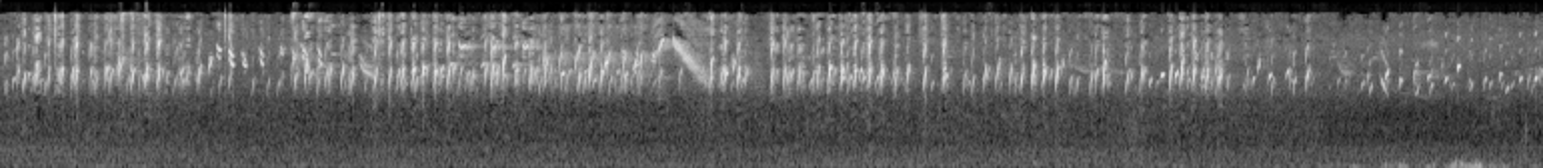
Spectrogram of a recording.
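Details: Singing goldfinch chicks, male and female, being encouraged: a continuous torrent of high twittering with a distinct rising-falling whistled slur midway and a soft low bump near the close.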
